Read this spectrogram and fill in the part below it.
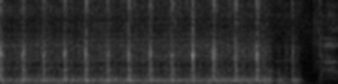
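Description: A sewing machine stitches a quilt block in a steady, close, continuous whir with regular stitch pulses, then slows and stops near the end.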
